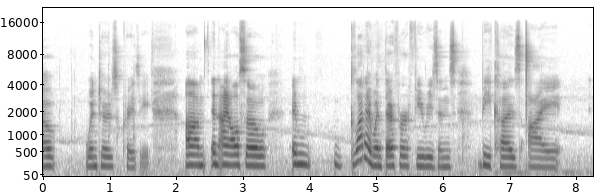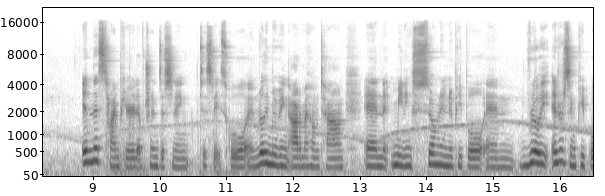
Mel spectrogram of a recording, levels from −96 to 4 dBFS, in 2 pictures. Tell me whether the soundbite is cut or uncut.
uncut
